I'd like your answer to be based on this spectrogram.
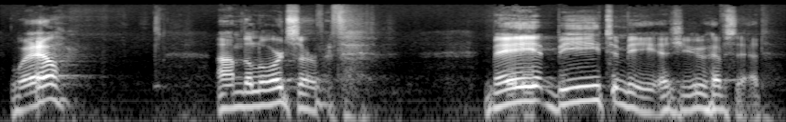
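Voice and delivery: mock reluctant tone. Acting out someone answering God's call, mock-reluctant. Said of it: "Not happy about it, not excited about it".

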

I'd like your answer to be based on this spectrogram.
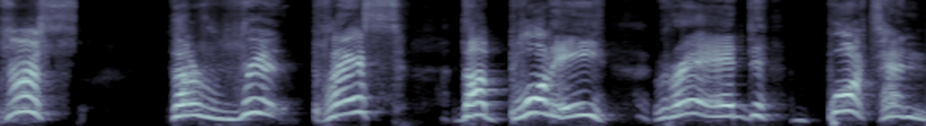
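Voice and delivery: high, fed-up, exasperated yelling with "red" stretched out. Telling someone who hesitates to press the red button, shouting. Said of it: "There's no reason to raise your voice".

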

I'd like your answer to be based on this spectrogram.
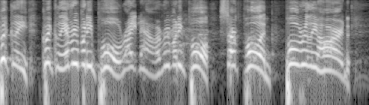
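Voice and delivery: shrill excited shouting, very high and very loud. Retelling how the pastor reacted to the money pulled down; acting out her excited urging. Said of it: "she's getting all excited".

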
